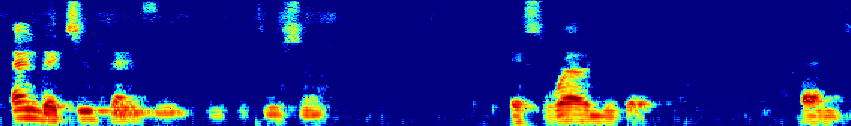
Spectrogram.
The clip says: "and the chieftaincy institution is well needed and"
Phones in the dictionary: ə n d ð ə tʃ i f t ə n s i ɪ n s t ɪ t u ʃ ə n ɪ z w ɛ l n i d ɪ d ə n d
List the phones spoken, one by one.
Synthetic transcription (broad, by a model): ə n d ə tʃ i t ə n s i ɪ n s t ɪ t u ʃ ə n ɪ s w ɛ l l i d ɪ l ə n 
